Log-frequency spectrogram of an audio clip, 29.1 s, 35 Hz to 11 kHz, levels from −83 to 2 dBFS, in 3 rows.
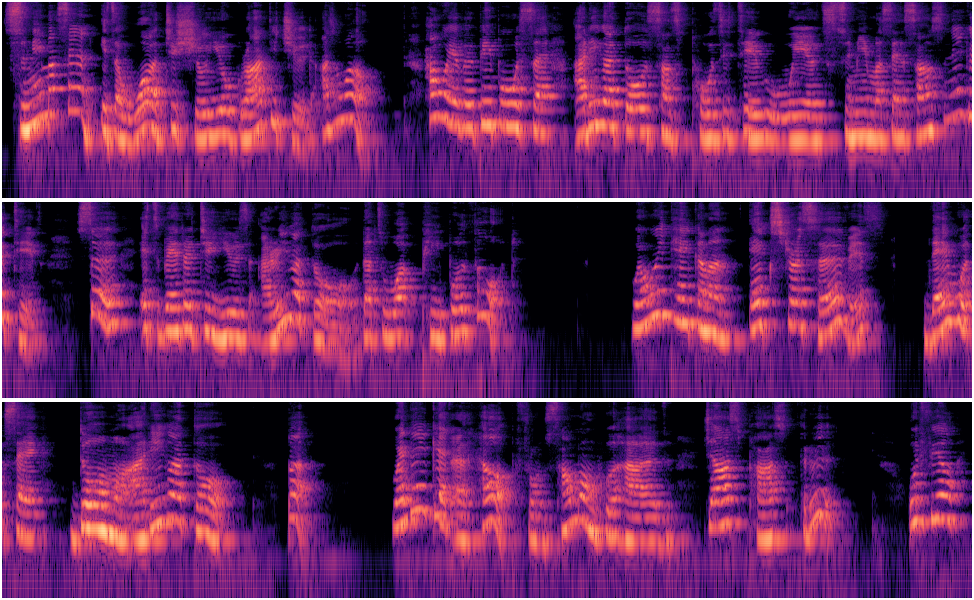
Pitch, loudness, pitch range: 240 Hz, -22 LUFS, 205-295 Hz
